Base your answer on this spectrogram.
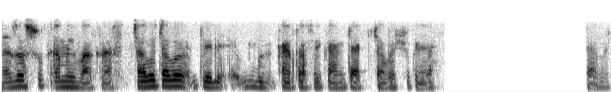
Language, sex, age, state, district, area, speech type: Kashmiri, male, 18-30, Jammu and Kashmir, Srinagar, urban, conversation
